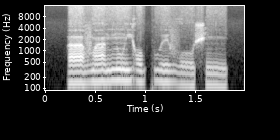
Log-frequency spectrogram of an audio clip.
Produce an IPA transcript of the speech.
a˧ v ã˦ n ũ˦ j ɔ˦ kʷ eː˦ v oː˨ ʃ ĩ˨

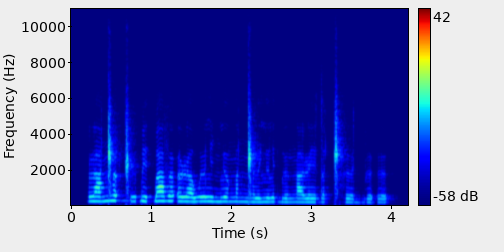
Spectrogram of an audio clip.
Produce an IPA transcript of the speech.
ɭ a ŋ͡ǁ œ ʔ ɡ͡ǁ ø ɓ e ɡ͡b a v œ ʔ œ ɭ ɐ w ø l i ŋ lʲ ɔ ŋ ɐ ŋ͡ǁ ʏ lʲ ʊ l e ɡ͡b ø ŋ a ɭ e d ɐ ǁʰ ø d b ʏ ʔ ʏ

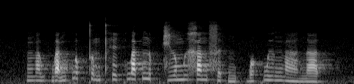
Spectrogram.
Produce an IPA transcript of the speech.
ŋ a̤˨˩ w h w a̰˧˥ ŋ k w ə˦˥ p̚ t̪ ə̰˧˥ m t̪ʰ e˨˦ k w a˦˥ k̚ n ə˨˩ p̚ t͡ɕ ɨ˧ ə̯ m ɨ˧ x a˧ n s ə˨˩ t̚ ŋ ə˨˩ p̚ ɓ ɔ˨˦ k w ɨ˧ ə̯ ŋ a̤ː˨˩ n a˨˩ t̚

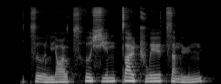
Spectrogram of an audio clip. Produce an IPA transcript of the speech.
t͡s ɹ̩˨˩ l j ɑ˧˥ ʊ̯ t͡sʰ ɹ̩˥˩ ɕ i˥ n t̪ a˥˩ ɪ̯ ʈ͡ʂ w e˥ ɪ̯ t͡s a˨ n y˧˥ n

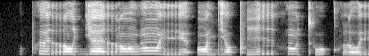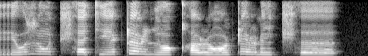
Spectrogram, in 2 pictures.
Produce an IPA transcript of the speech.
pʰ ɘ r ɔ ɟ ɛ r ɔ̃ ð õ rʲ ɘ ʔ ɔ̃ dʲ ɔ pʼ i r θ ũ tʼ u kʰ l o rʲ u z ũ t͡ʃʰ ɛ tʲ i ʈ ɛ ɭ ʎ õ qʰ ɘ ɭ ɔ̃ ʈ ĩ ɭ ɽ ĩ t͡ʃʰ ɘ

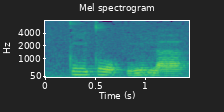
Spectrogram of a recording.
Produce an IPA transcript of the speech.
t ĩ˦ t o˦˨ k ĩ˨˦ n a˧

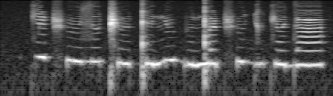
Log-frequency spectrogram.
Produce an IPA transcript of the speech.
c ɪ˧ ʈ͡ʂʰ ø˨ z ə˨˦ ǁ ø˨ ǃ ɪ˨ n ø˦ b ø˨ ŋ͡ǃ ɐ˧ ʈ͡ʂʰ ø˦ ɟ u˧ c œ˧ d a˧

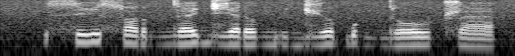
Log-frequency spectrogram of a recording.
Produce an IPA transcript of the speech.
s i s ɔ r d ɛ d͡ʑ ɛ ɾ ɵ b i d͡ʑ ɵ ɓ o ɡ d o w ʈ͡ʂ æ

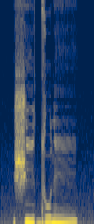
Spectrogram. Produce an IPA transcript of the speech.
ʃ i˦ d u˦ ɾ ĩ˦˨

